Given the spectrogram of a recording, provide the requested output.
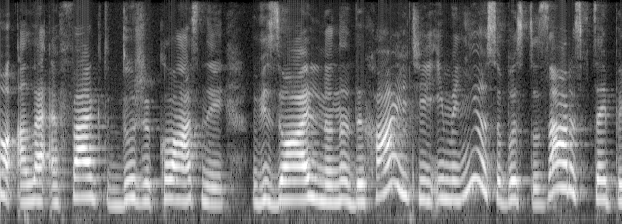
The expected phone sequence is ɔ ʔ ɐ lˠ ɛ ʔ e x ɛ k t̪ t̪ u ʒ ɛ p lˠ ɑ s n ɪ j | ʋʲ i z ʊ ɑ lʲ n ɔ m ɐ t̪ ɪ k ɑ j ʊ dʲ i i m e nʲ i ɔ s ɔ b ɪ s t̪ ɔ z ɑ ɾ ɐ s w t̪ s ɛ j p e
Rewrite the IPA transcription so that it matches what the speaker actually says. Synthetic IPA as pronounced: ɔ ʔ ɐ lˠ ɛ ʔ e f ɛ k t̪ d̪ u ʒ ɛ k lˠ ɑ s n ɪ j | ʋʲ i z ʊ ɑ lʲ n ɔ n ɐ d̪ ɪ x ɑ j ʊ tʲ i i m e nʲ i ɔ s ɔ b ɪ s t̪ ɔ z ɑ ɾ ɐ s w t̪ s ɛ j p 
